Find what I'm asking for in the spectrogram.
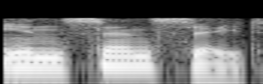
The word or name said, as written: insensate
